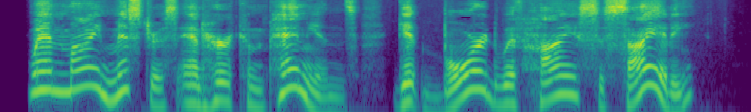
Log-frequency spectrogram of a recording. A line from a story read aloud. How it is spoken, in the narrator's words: he said slowly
